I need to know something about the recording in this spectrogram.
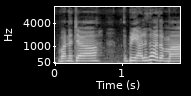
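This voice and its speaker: A man's voice: a little high, measured pace, clean tone, dry recording, natural voice. A man voicing a mild young husband in a cartoon, placating his mother and wife, with a Tirunelveli Tamil accent. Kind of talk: cartoon voice acting.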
